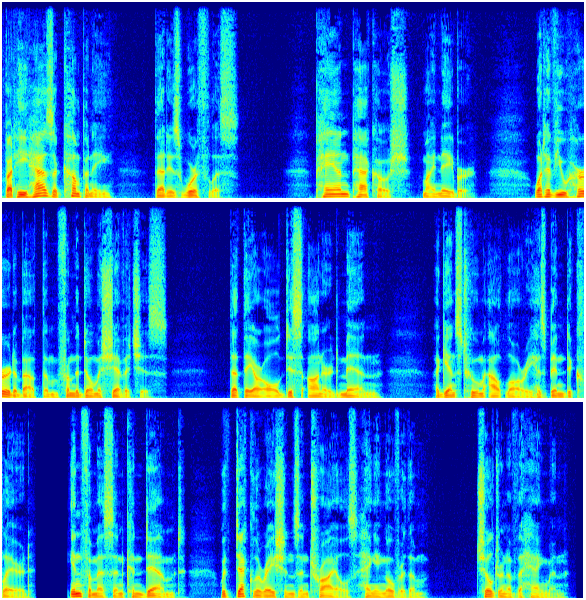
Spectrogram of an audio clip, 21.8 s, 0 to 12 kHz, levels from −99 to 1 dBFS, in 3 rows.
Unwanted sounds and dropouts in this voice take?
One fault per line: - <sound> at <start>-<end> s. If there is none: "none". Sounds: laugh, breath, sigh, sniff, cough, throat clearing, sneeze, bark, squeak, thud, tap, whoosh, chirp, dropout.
none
